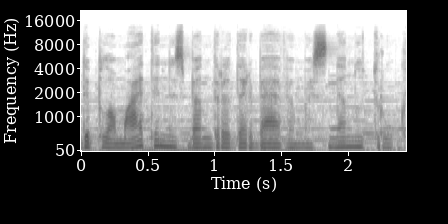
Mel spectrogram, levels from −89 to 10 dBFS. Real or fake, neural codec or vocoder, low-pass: real; none; 14.4 kHz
